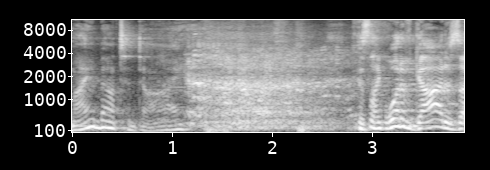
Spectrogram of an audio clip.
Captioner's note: audience laughing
